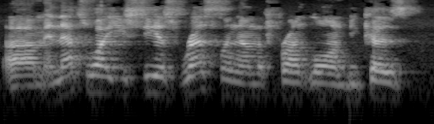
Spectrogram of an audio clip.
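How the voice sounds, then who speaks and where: Man, forties, very bright voice, slightly high pitch, blunt, intense, swearing, casual podcast talk. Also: moderate pace, rough recording. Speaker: gym owner and coach.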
